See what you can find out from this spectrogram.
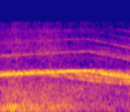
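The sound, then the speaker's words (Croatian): Ambulance sirens wail in a Baghdad street on the morning after a series of bomb blasts. The sustained high tone is loud and holds steady before dipping slightly at the end, over a low rumble. “Jutro u Bagdadu obilježavaju sirene kola hitne pomoći.”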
